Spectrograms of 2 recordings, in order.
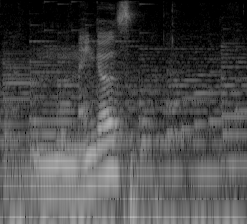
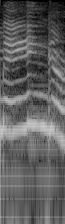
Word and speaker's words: manga: Mangoes? You mean manga, right? Manga. That's how you pronounce it, right?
